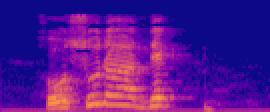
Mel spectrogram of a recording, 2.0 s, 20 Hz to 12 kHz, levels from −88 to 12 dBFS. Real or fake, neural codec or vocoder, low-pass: real; none; 7.2 kHz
